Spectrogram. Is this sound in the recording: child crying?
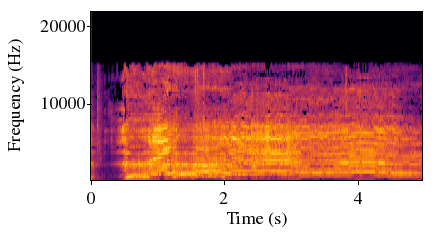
yes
